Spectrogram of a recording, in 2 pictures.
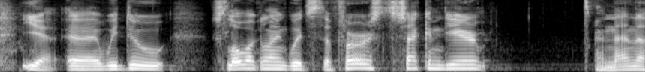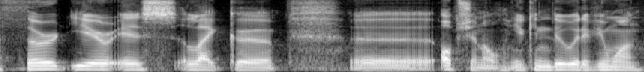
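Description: With an Icelandic accent, a man talks at a moderate pace, medium in pitch, with lively intonation. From Iceland and Norway. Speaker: doctor and DJ. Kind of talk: casual chat.

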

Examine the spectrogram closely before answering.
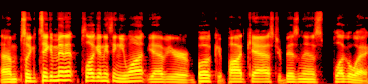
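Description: An ordinary speaking voice from a man at medium pitch, moderate in pace with hardly any pauses and lively intonation, over a quiet background. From Canada. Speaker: podcast host, former professional athlete. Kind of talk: interview conversation.

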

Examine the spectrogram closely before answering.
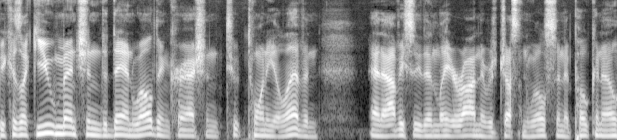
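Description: A man speaks at medium pitch and a very fast pace. The sound is dry and close with no echo, a very clean recording with a silent background. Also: fairly even intonation. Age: 50s. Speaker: podcast host and race car driver. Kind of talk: casual chat.

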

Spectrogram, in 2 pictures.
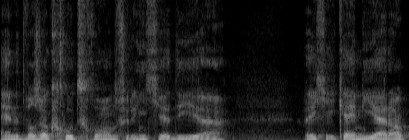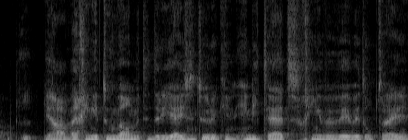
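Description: Somewhat breathy with a dark, mellow tone, a man speaks at a fairly high pitch and a fairly quick pace. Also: fairly even intonation. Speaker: musician and guitarist. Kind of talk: casual chat. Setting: studio.

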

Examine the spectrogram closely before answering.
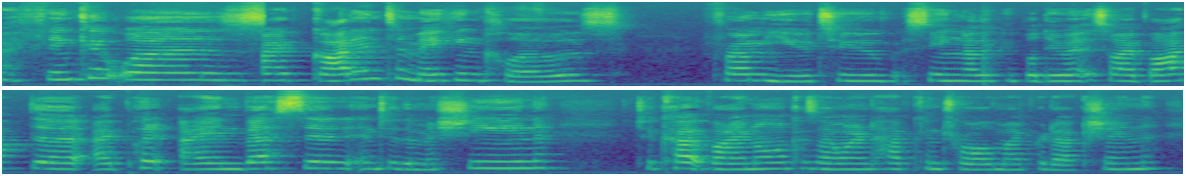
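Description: A high-pitched woman with an American accent speaks at a moderate pace in a flat monotone. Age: 20s. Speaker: small business owner. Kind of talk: casual chat.

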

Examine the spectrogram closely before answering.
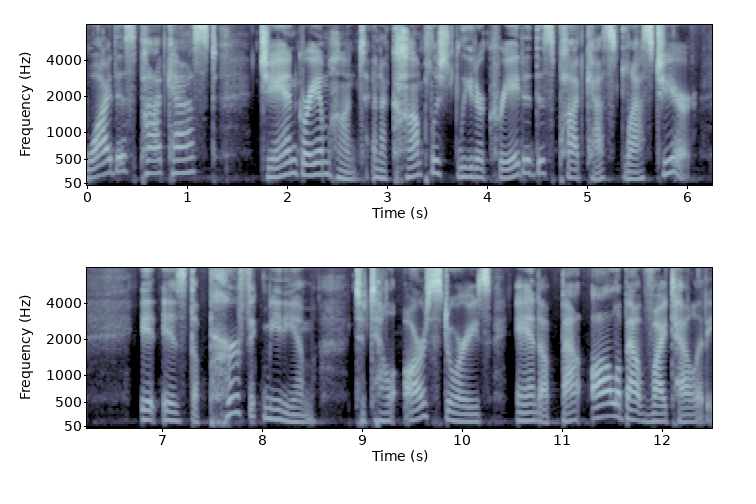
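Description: A woman at a fairly low pitch with very wide pitch swings, very even loudness and a fairly slow pace, in a very clean recording with a silent background. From US East Coast. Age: 60s. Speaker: podcast host. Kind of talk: interview. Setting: studio.

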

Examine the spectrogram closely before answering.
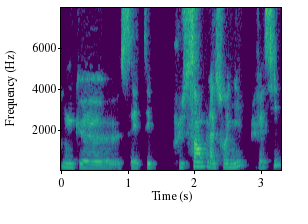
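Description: A woman's somewhat breathy voice at a fairly low pitch. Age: 30s. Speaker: holistic therapist and digital project manager. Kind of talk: interview testimony.

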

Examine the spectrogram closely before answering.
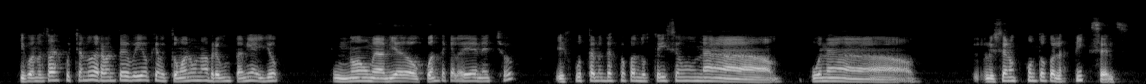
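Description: An unremarkable speaking voice, a man's, fairly high-pitched for a man and at a fairly quick pace. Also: ordinary pitch variation. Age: 30s. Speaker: podcast listener, father. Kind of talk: interview.

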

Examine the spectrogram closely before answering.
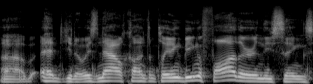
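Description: Recorded very cleanly against a silent background, a man has an unremarkable speaking voice. His pitch is fairly high, and his intonation is fairly even. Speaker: podcast host. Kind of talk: casual interview chat.

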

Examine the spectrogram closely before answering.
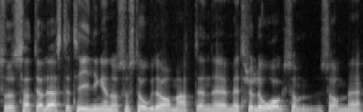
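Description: Over a quiet background, a plain, everyday voice proceeds at a moderate pace. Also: man. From Östergötland, Norrköping area. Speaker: university vice-chancellor, podcast co-host. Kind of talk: casual interview chat.

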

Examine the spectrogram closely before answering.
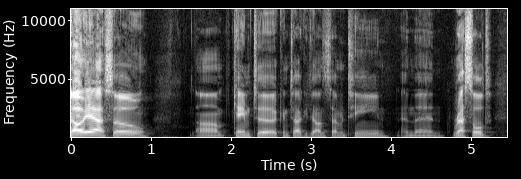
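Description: Using an ordinary speaking voice, a man with an American accent talks fairly slowly at a medium pitch, with ordinary pitch variation and big swings in loudness. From Minnesota, US Upper Midwest. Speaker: sports ministry representative. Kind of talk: casual chat.

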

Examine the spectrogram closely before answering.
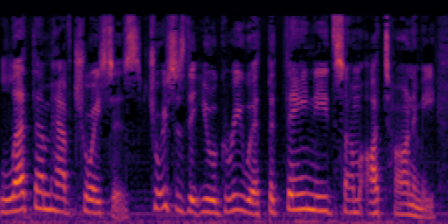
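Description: A woman's unremarkable speaking voice at a moderate pace, with ordinary pitch variation and a quiet background. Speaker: guest expert on personality types. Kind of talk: interview. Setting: radio studio.

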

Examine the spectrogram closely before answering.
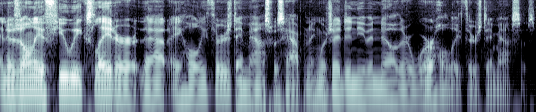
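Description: A very fast-talking man with an American accent and ordinary pitch variation, on a very clean recording with a silent background. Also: fairly low pitch for a man. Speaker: deacon, podcast co-host. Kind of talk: casual chat.

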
